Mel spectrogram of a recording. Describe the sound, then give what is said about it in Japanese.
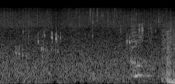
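Steady rain makes a dense, even hiss throughout, with a few faint spatters and no voices. “この雨は！”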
